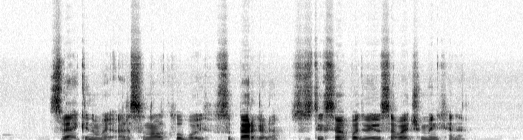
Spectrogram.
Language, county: Lithuanian, Kaunas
